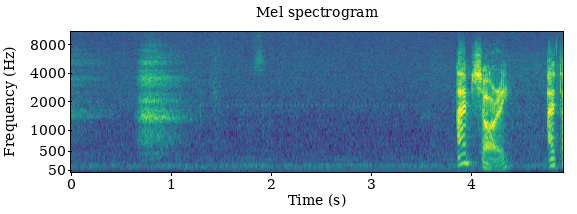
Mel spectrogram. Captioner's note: Casey sighs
